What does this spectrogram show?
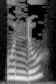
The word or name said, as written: unduh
